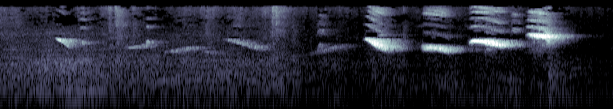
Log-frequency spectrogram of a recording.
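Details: Green-winged saltator singing its classic-style song: faint clear whistled notes at first, then four loud, rich whistled phrases in quick succession, each slurred and about half a second long, over low background hiss.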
